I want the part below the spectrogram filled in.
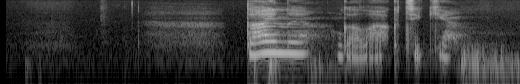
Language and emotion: Russian, sad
